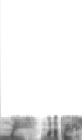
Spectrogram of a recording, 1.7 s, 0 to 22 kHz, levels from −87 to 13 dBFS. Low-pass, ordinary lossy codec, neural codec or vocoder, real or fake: 3.6 kHz; none; none; real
